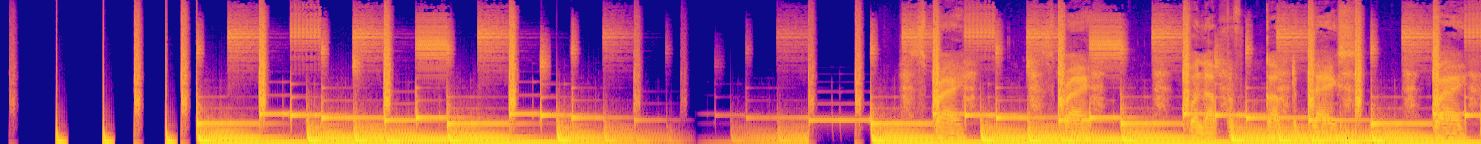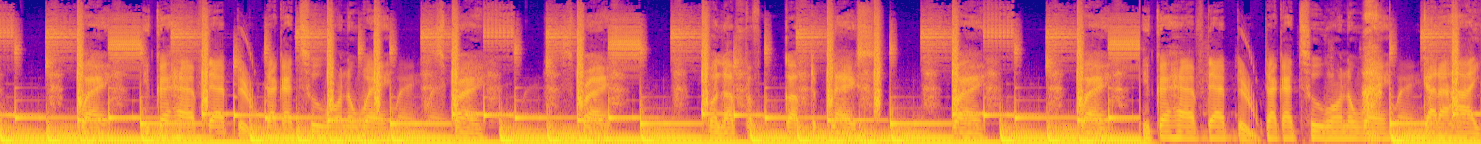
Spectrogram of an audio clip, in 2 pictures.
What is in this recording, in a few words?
Redrum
